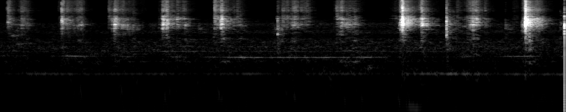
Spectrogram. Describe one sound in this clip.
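A brush scrapes in short, rhythmic strokes.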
